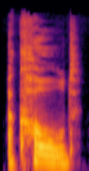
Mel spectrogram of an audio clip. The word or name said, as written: a cold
